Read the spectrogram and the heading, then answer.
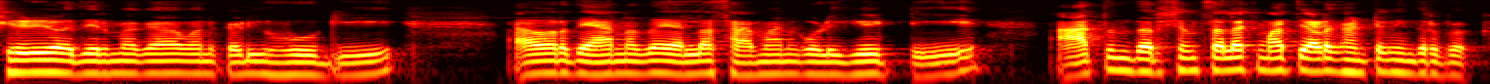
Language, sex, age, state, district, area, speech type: Kannada, male, 30-45, Karnataka, Bidar, urban, spontaneous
